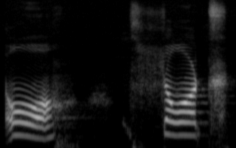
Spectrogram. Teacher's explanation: R in girl is not pronounced the second sound or short the r in short is not pronounced either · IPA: ɔ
